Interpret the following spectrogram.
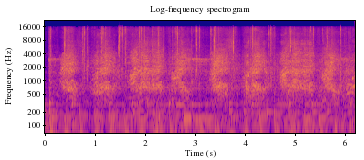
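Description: A large protest crowd chanting in unison, a shout about once a second, with music running underneath.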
